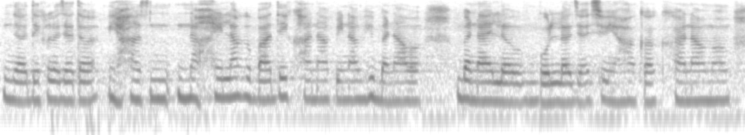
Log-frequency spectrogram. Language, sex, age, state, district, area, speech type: Maithili, female, 18-30, Bihar, Purnia, rural, spontaneous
